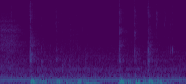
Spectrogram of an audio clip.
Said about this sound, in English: And you will never know what I just typed.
